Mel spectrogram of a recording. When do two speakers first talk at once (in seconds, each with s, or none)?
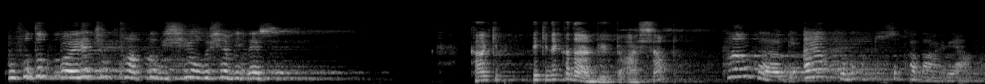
none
